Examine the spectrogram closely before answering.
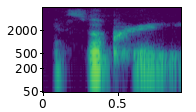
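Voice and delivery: ordinary talk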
